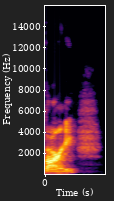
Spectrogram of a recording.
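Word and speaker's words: Mhairi: TBR so forgive me for that it is pronounced vari and I am listening to that on audio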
